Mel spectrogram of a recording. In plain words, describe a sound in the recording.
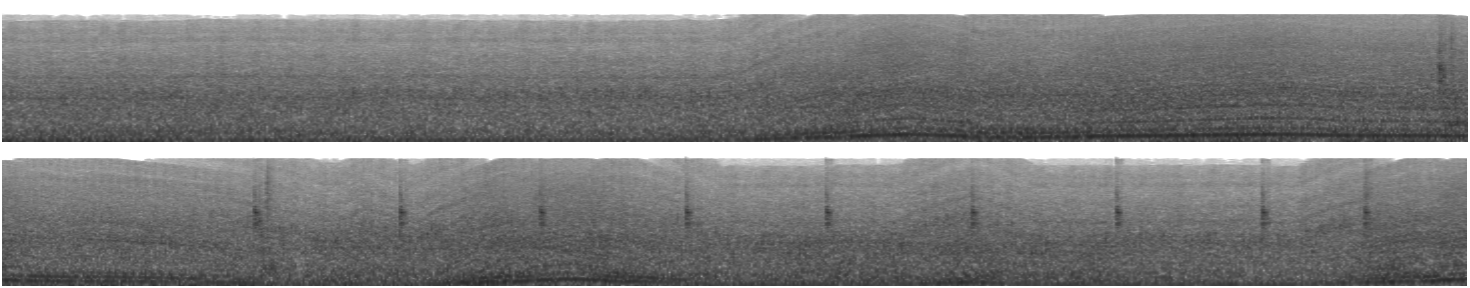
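A truck engine hums and revs up and down as the truck drives.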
